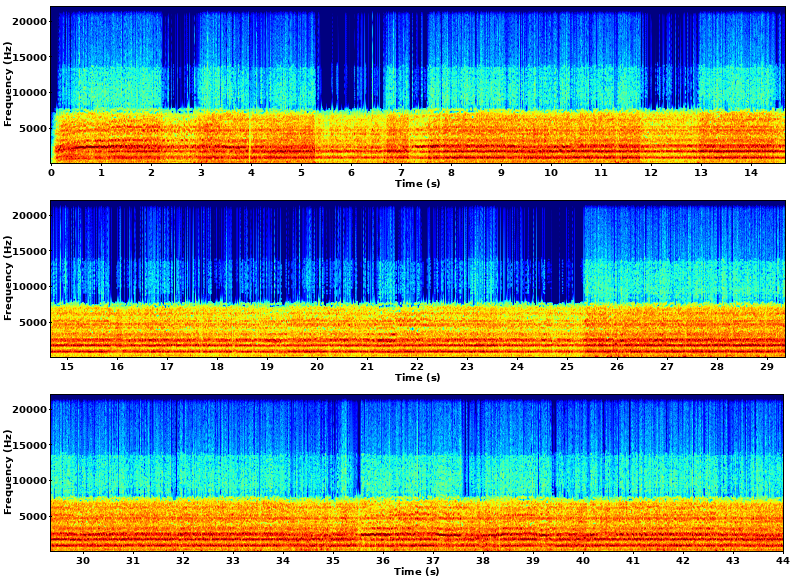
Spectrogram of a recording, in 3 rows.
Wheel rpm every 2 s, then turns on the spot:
180, 210, 220, 230, 230, 230, 230, 230, 230, 230, 230, 230, 230, 230, 230, 230, 230, 220, 220, 220, 230, 220.
none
